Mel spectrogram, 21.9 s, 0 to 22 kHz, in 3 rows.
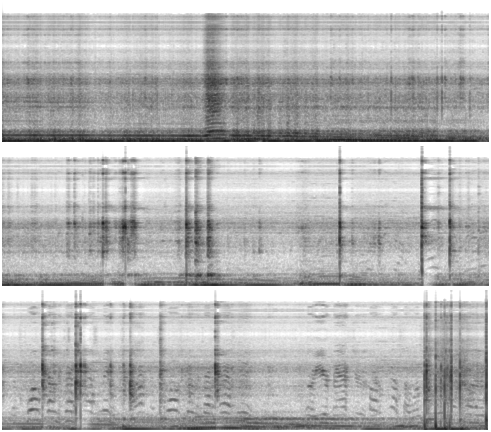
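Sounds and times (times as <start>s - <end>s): car engine rumbling: 0.0s - 21.9s
metallic clicks and clanks: 6.0s - 11.3s, 12.3s - 17.2s.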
